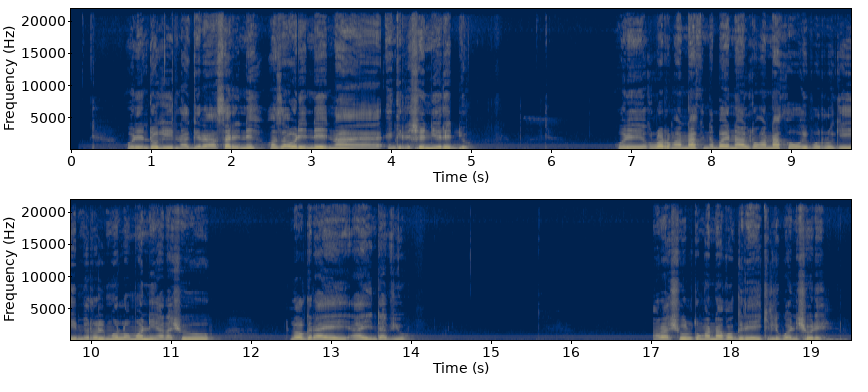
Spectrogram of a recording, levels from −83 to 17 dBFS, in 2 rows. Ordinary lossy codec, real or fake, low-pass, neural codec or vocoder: none; real; none; none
